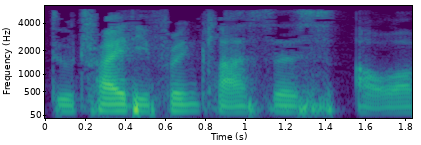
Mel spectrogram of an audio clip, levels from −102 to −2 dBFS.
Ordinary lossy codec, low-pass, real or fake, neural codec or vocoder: MP3, 24 kbps; 5.4 kHz; real; none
